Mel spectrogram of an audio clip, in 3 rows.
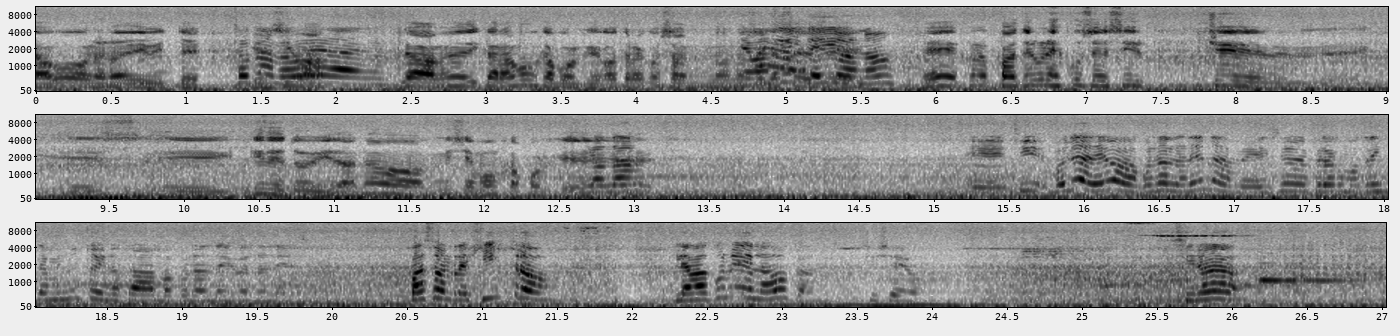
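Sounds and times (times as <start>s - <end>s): car engine and road rumble: 0.0s - 27.0s
short steady beep: 23.4s - 26.9s.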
